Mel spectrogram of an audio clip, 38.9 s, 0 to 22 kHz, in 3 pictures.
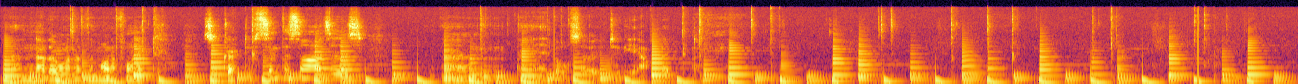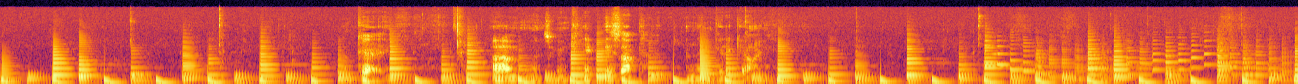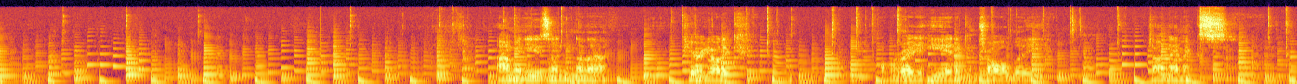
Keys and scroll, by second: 0.0-1.4 typing, 3.3 super+0, 3.4 super+`, 4.8 BackSpace, 5.5 super+i, 6.5 super+o, 6.6-11.1 typing, 31.6 super+i, 33.2-35.4 typing, 36.7-38.9 typing.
